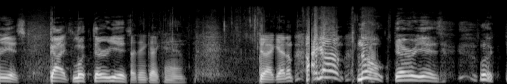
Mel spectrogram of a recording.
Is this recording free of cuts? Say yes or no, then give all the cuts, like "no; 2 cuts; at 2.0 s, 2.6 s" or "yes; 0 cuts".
no; 2 cuts; at 1.3 s, 3.8 s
